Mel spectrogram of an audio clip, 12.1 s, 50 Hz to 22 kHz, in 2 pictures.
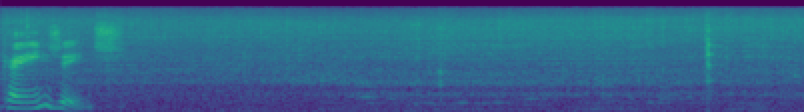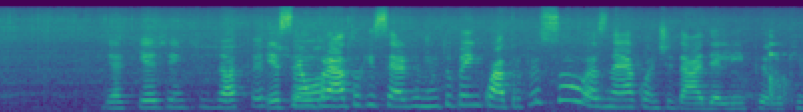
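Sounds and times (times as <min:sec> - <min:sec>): oil sizzling in pot: 0:00.0 - 0:12.0.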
